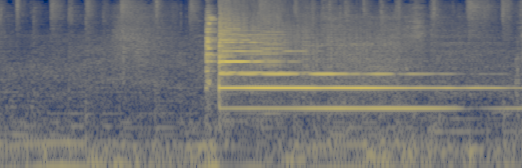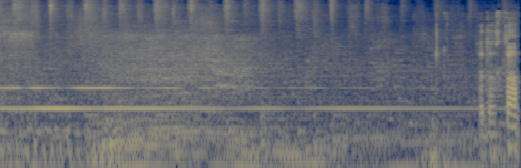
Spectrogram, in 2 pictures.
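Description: A metal bell at Golu Devta temple in Champawat rings out once with a clear, long-sustaining tone that fades slowly, over outdoor background noise and a nearby voice.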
